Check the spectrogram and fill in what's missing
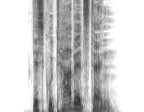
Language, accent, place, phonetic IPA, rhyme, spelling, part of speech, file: German, Germany, Berlin, [dɪskuˈtaːbl̩stn̩], -aːbl̩stn̩, diskutabelsten, adjective, De-diskutabelsten.ogg
- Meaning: 1. superlative degree of diskutabel 2. inflection of diskutabel: strong genitive masculine/neuter singular superlative degree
